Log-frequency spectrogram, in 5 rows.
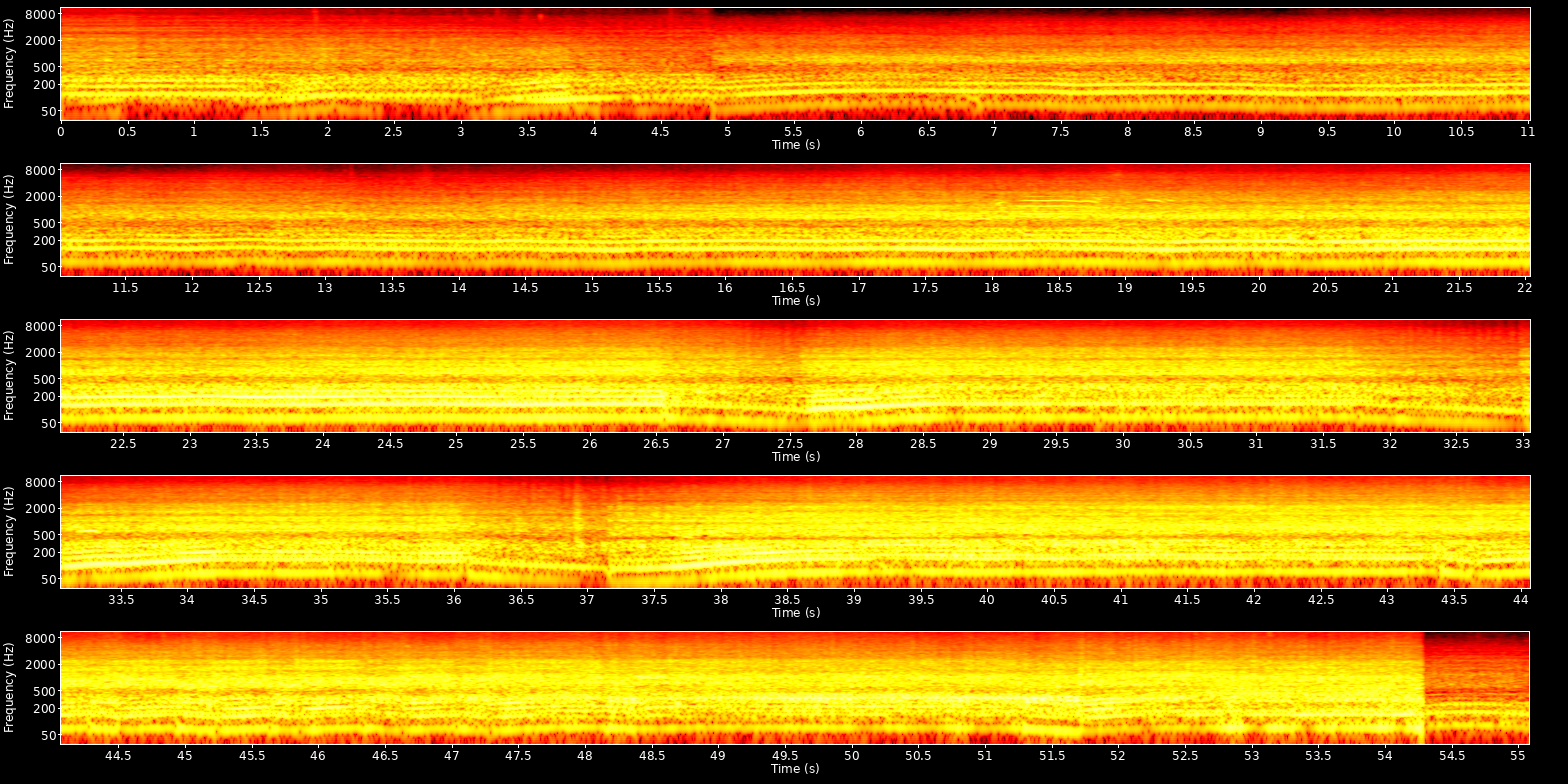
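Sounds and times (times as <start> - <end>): truck engine revving: 0.0 - 55.0.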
